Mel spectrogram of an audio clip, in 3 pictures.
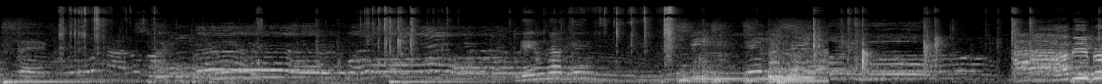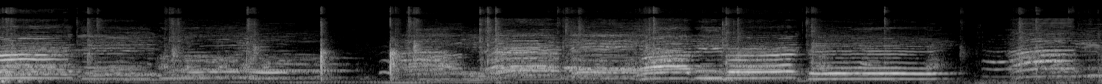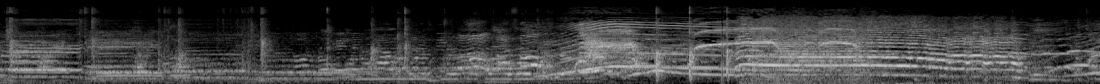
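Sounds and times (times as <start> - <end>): group of people singing: 1.4 - 27.2
hands clapping: 8.1 - 18.5, 19.1 - 20.0, 20.6 - 22.3, 22.9 - 26.6, 28.5 - 29.8.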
